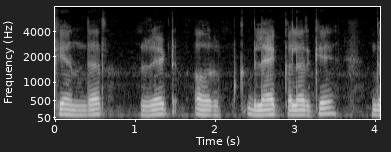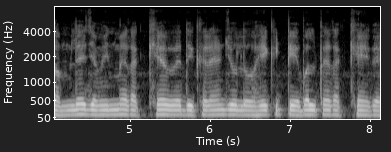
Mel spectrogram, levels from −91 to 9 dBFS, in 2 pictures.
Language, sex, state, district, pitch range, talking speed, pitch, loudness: Hindi, male, Uttar Pradesh, Lucknow, 125-130 Hz, 155 wpm, 125 Hz, -18 LUFS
